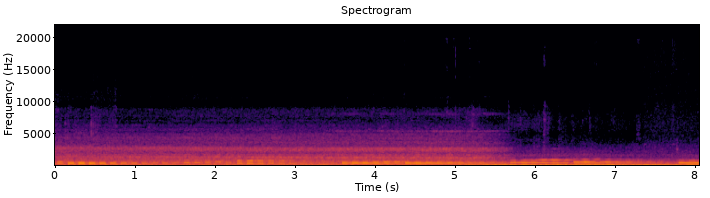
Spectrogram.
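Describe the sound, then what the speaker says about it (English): Inside a Shinkansen bullet train travelling to Kyoto, a constant low rumble of the ride rolls on with faint tonal hums above it, growing slightly heavier toward the end. "we got ourselves on the Shinkansen to Kyoto"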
